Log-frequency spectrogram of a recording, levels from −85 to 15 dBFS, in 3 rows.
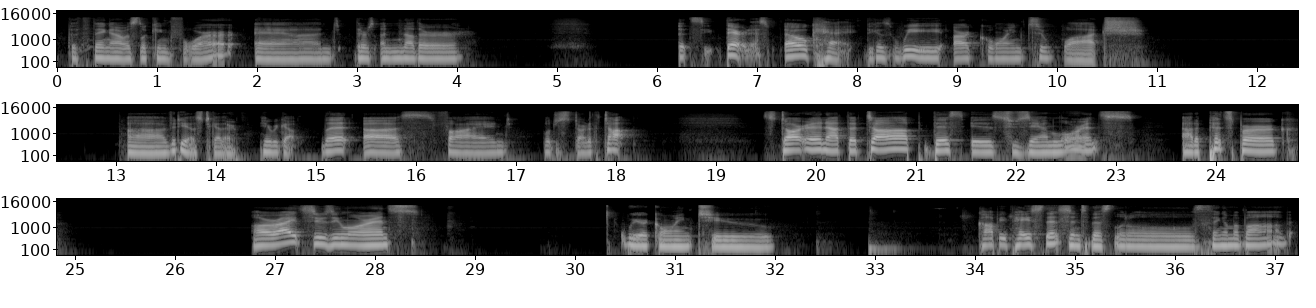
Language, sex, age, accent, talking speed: English, female, 30-49, American, 95 wpm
